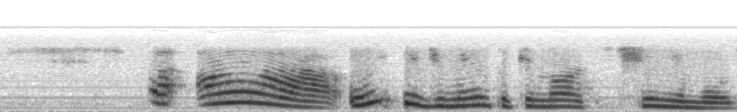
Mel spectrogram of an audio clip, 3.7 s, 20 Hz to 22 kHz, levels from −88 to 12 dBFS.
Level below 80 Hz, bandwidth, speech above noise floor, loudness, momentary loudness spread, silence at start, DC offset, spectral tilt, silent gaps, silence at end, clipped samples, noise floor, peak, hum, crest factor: -60 dBFS; 8.4 kHz; 32 dB; -14 LUFS; 8 LU; 0.75 s; under 0.1%; -8.5 dB/octave; none; 0 s; under 0.1%; -47 dBFS; 0 dBFS; none; 14 dB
